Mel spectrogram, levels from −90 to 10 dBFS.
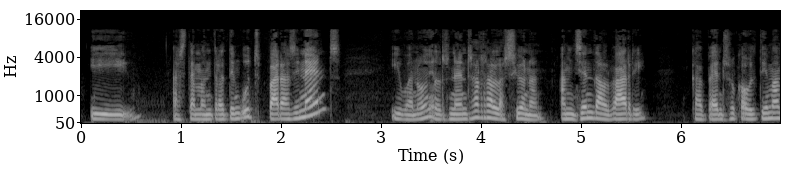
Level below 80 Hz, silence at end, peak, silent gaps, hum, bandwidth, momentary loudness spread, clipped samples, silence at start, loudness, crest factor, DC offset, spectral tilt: -60 dBFS; 0 s; -12 dBFS; none; none; 11.5 kHz; 12 LU; under 0.1%; 0.1 s; -28 LUFS; 16 dB; under 0.1%; -5.5 dB/octave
